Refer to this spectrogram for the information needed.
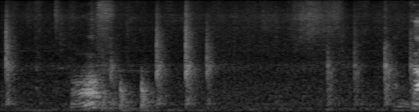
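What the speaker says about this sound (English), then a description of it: "somebody is knocking" Several sharp knocks on a door, landing in uneven clusters with short pauses between them, heard indoors at moderate loudness with a faint room hum underneath and no voices.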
